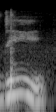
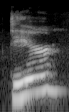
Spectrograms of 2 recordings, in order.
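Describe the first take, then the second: First: The name is said like the letter D. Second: The name is said like the word dear. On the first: The speaker calls it right. "no, it's D" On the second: The speaker calls it wrong. "we'll just call you Dear"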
